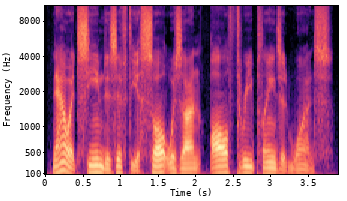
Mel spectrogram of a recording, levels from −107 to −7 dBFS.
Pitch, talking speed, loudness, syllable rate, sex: 100 Hz, 215 wpm, -18 LUFS, 4.8 syllables/s, male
